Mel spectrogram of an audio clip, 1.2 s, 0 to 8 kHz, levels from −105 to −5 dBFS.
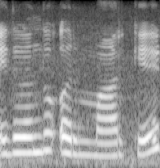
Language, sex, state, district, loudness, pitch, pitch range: Tamil, female, Tamil Nadu, Chennai, -13 LUFS, 260 Hz, 235-280 Hz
